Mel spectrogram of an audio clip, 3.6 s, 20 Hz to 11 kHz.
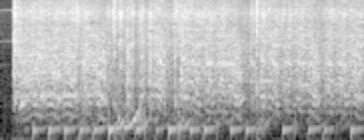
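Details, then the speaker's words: Toyota 2JZ engine removed from a Lexus, run out of the car on a rigged fuel pump and ECU wiring: it fires up and settles into a hard, regular knock about four a second over the running note; really bad rod knock from worn rod bearing. "Now, I don't know if it'll run. It has really bad rod knock, but we're gonna try."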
